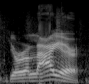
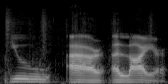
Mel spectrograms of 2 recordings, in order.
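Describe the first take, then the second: First: Said in the usual way. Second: "are" punched, lower, firm; stress on are. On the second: Acted. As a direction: lean hard on "are" in "You are a liar". Acted quarrel, stress.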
